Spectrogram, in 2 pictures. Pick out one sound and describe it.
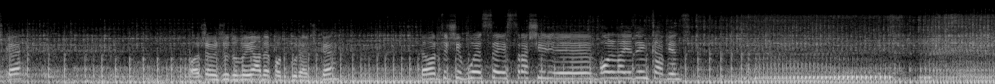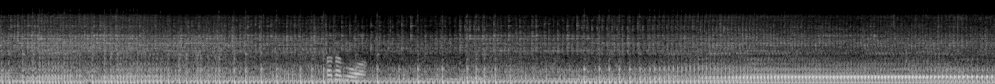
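A small motorbike engine putters close by and revs up and down.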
